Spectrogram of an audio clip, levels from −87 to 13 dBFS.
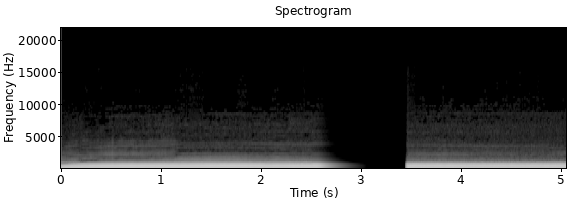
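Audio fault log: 2.53 to 3.49 s, long network dropout: The music breaks off. Its last sound is stretched into a buzz that fades, then 0.49 s of silence follows. It resumes with 0.6 s lost. Incoming audio likely stopped arriving, so the receiver had nothing to play.
3.57 to 5.02 s, jitter buffer speed-up: The music runs at 106% speed with its pitch unchanged, so the tempo sounds hurried and unsteady. After the gap, delay had built up by a few tenths of a second. Tiny pitch-period slices, about a tenth of a second in total, were cut to shrink it.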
